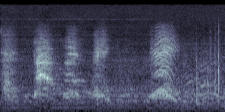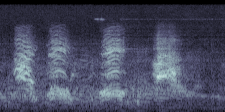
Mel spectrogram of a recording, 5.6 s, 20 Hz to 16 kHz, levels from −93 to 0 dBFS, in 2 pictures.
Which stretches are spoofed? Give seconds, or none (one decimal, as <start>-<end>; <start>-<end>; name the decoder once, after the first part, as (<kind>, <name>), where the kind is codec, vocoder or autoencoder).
0.0-1.9 (codec, SNAC); 4.3-5.6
